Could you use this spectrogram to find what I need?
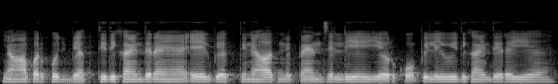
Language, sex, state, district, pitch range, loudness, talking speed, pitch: Hindi, male, Uttar Pradesh, Shamli, 115-120 Hz, -18 LUFS, 270 wpm, 115 Hz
